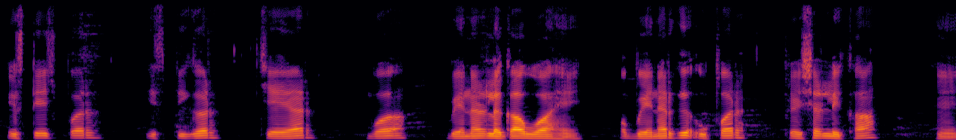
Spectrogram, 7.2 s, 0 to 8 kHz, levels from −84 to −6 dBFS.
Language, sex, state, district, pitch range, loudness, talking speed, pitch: Hindi, male, Maharashtra, Sindhudurg, 115-135 Hz, -30 LUFS, 140 wpm, 120 Hz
